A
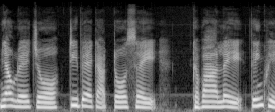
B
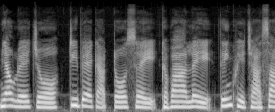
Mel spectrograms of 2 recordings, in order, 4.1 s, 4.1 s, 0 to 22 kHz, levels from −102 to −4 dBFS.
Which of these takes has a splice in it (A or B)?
B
